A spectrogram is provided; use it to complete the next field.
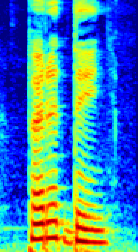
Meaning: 1. eve (time before a significant event) 2. morning, predaytime
- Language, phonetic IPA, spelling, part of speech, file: Ukrainian, [pereˈdːɛnʲ], переддень, noun, Uk-переддень.ogg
